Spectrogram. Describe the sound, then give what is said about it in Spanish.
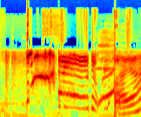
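A person fake-cries like a small child over a lollipop, letting out loud, whiny wailing sobs in several drawn-out bursts with rising and falling pitch, continuous. “Estoy llorando por una paleta, ¿eh?”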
